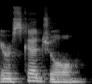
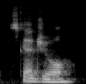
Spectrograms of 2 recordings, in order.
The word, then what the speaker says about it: schedule: at schedule schedule schedule sorry I have a tendency to use the more reduced two syllable version and the more stretched out version that may be easier for you there's a little bit of a option for something in between the two schedule schedule schedule schedule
